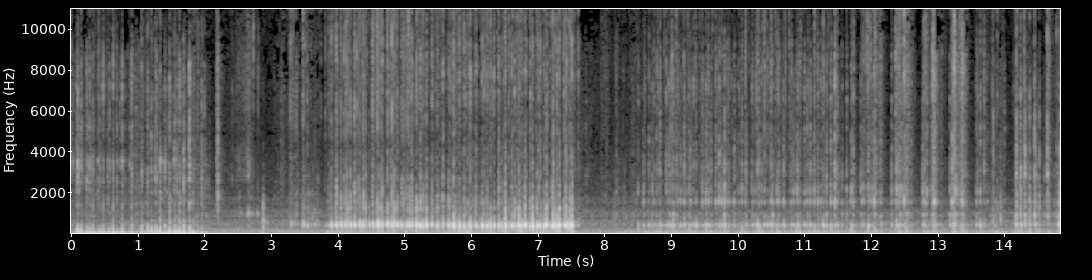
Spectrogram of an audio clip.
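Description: Long nails scratch and tap a closed, hollow, map-print faux leather hard-shell glasses case held close. The result is a dense, rapid scratching and clicking with a hollow tone near 390 Hz, low thumps at the start, and a louder, fuller stretch of scratching in the middle before it settles to a softer, steady rasp.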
